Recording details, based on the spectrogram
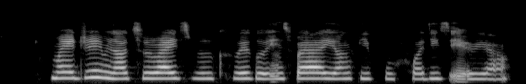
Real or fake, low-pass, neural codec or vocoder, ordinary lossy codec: fake; none; codec, 16 kHz, 4 kbps, FunCodec, trained on LibriTTS, 50 frames a second; none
